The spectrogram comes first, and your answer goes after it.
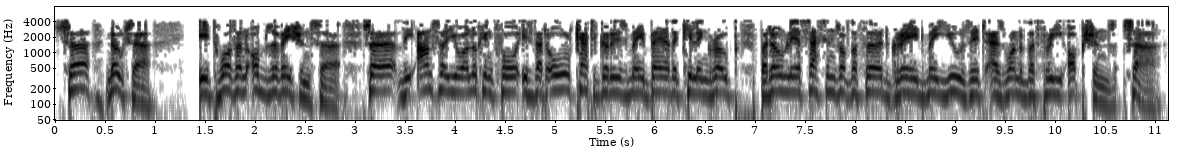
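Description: A man's voice: a little high, fairly quick, slight background noise, voice pushed up, close to an everyday voice. A man voicing a nervous young male student assassin who answers formally and keeps saying sir. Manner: formal, says sir constantly, anxious. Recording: tinny phone-like sound.

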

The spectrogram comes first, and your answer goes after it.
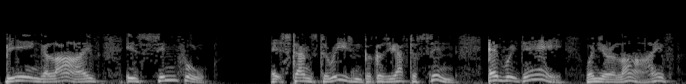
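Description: A man's voice: medium pitch, expressive, moderate pace, slight background noise, voice pushed up, natural voice. A man voicing an earnest, naive young male novice monk who speaks anxiously and sincerely, heard over tinny phone-like audio.

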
